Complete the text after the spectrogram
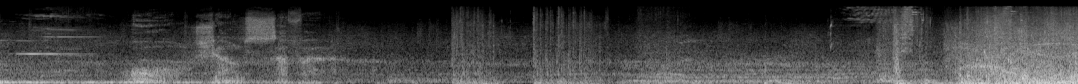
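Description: Weapons clash and fire in a fast battle.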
